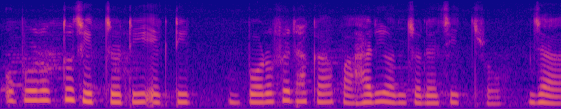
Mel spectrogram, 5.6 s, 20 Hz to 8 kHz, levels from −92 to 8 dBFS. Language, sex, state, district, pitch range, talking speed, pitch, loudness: Bengali, female, West Bengal, North 24 Parganas, 205-235 Hz, 105 wpm, 220 Hz, -34 LUFS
